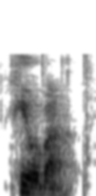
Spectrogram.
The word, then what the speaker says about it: Jehová: En Latinoamérica lo pronunciamos con J, Jehová. Pero en el hebreo no se utiliza la J, sino que se utiliza la y es Jehová.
